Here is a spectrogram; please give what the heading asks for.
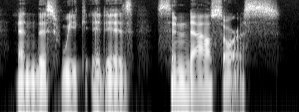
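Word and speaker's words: Tsintaosaurus: this week it is Cinda soros spelled like Tsingtao soros if you've only seen it written before but before we get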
